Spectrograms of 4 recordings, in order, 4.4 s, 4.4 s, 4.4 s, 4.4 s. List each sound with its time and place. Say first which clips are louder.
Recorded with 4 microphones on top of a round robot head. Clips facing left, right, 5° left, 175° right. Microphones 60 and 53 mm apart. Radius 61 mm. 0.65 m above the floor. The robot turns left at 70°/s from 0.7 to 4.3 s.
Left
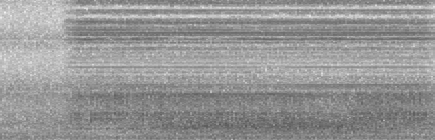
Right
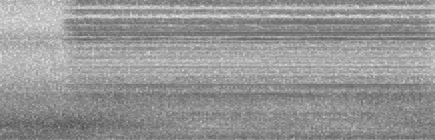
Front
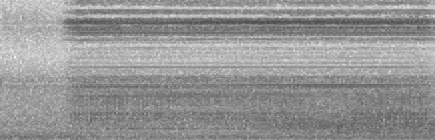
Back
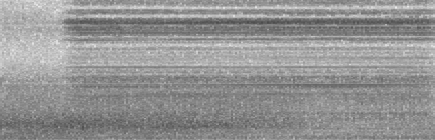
0.0 s a vehicle: right 11 dB, back 8 dB; 130° right; by 4.4 s 10° right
